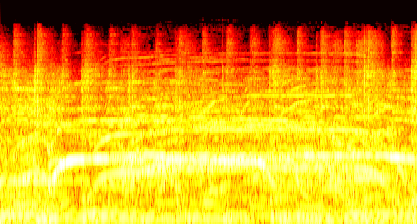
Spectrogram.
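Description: Live rock band playing an instrumental intro: drums with a steady cymbal beat about four strokes a second, a sustained bass, and a lead line that slides up and down in pitch, with whoops from the audience.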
